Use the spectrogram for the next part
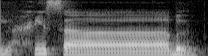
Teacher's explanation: ہا کو واضح کر کے حلق سے ادا کریں گے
